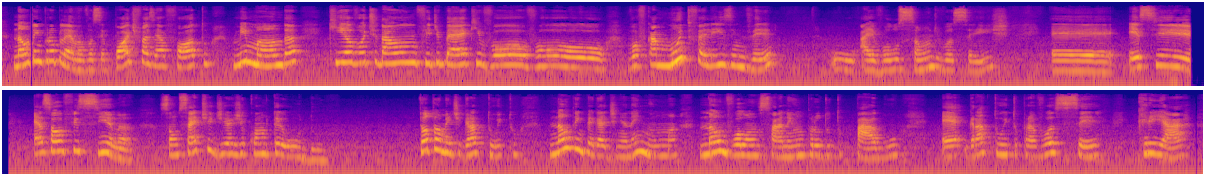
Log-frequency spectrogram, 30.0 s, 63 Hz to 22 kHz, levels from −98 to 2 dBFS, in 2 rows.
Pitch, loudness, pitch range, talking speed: 255 Hz, -23 LUFS, 220-285 Hz, 110 wpm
